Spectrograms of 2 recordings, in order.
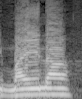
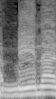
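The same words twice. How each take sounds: First: मैना with a wide ai glide; correct maina. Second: मैना with a narrow e; wrong mena. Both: Shown as a demonstration. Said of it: "मैना नहीं".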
